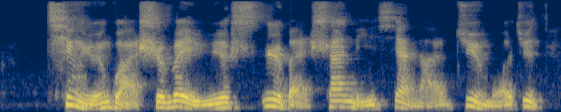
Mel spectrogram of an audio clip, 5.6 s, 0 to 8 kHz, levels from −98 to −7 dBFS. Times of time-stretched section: none

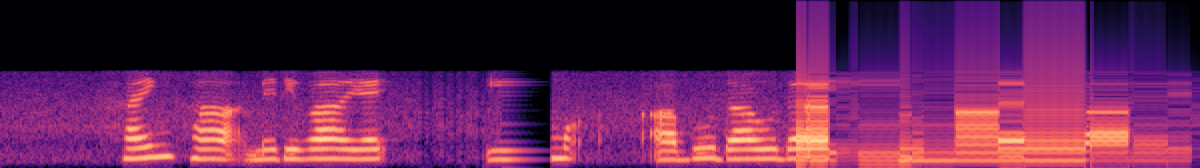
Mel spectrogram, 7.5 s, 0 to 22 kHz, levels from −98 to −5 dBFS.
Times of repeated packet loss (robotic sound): 2.62-3.05

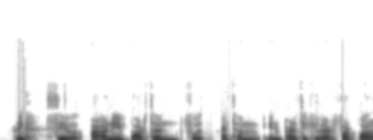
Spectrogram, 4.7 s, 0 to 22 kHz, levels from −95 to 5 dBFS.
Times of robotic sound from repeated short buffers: 2.51-2.87

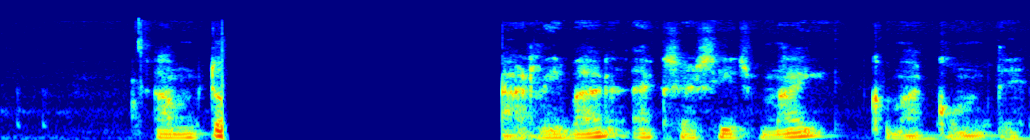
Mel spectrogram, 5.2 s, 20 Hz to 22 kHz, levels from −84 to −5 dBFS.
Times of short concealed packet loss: 3.67-3.71, 4.40-4.44

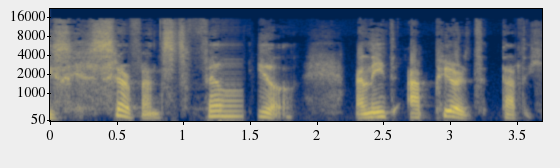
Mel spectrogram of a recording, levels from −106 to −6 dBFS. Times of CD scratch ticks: none

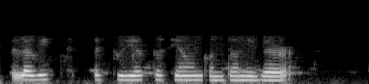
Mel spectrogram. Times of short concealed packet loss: 2.67-2.81

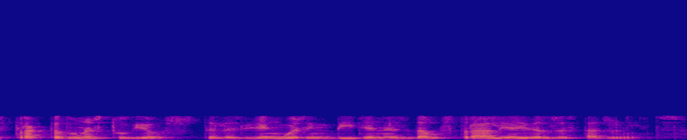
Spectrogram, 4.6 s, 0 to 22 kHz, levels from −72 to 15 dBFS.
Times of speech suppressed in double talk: none

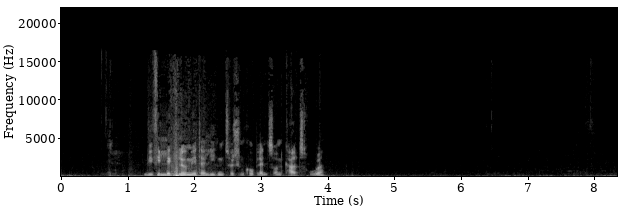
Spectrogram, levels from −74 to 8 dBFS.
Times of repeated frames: 1.50-1.56

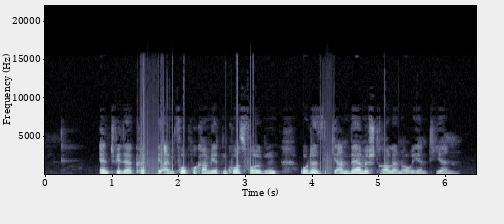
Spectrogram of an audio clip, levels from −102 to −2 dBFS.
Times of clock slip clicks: none

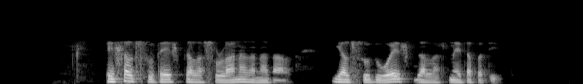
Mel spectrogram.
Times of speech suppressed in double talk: none

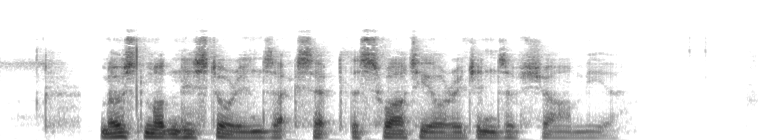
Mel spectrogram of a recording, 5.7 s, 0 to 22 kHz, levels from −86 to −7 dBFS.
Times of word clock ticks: none

